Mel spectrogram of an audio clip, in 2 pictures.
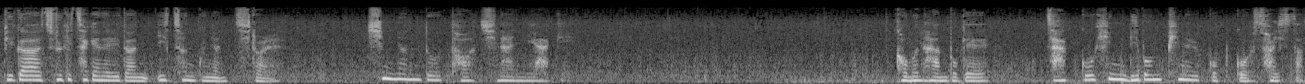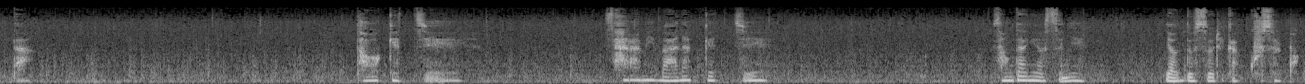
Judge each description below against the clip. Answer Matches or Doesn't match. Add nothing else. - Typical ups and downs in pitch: Matches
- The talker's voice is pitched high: Doesn't match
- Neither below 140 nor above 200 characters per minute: Matches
